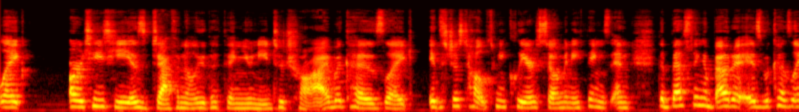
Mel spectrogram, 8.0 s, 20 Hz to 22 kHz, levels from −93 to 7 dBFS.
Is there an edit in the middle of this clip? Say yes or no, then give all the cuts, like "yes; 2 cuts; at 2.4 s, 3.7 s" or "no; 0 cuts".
no; 0 cuts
